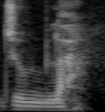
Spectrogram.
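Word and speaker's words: جملة: we will pronounce it joomla the last letter is not pronounced so first joomla will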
